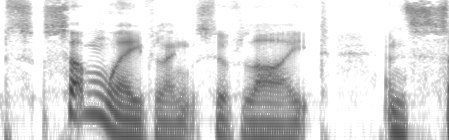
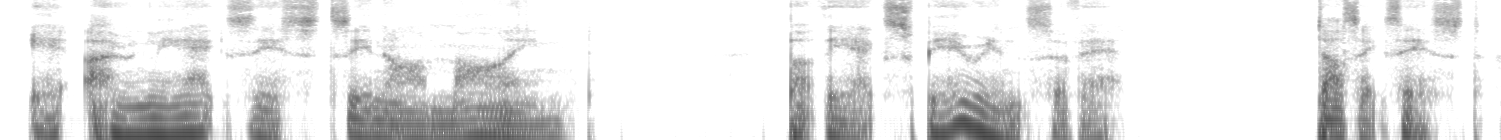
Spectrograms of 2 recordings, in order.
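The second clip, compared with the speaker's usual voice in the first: hushed secretive whisper with "mind" drawn out; 3 semitones lower, 6 dB quieter than usual. Sharing a secret with an uninvited guest across the room: whispering. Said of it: "I lower my voice to a whisper".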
